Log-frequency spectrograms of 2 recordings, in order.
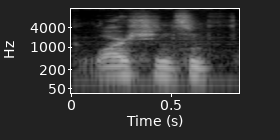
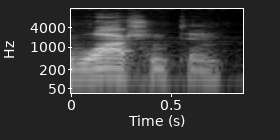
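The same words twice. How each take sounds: First: A slight R sound follows the first vowel. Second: No R sound follows the first vowel. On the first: "The Old Timers would throw a little R in there" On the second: "most people say Washington"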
